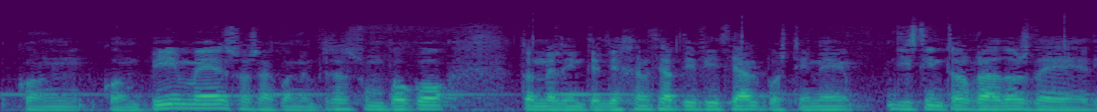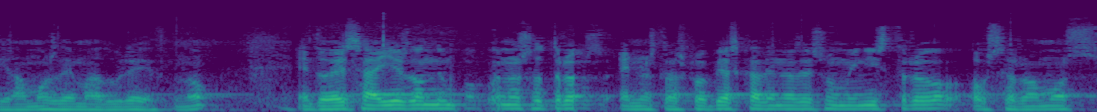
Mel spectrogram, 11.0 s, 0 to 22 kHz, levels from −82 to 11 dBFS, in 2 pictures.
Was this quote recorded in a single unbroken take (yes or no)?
no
